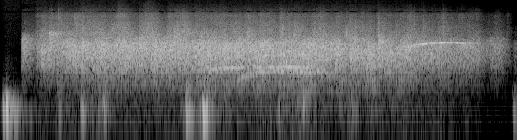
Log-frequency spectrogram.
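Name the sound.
audience applause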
